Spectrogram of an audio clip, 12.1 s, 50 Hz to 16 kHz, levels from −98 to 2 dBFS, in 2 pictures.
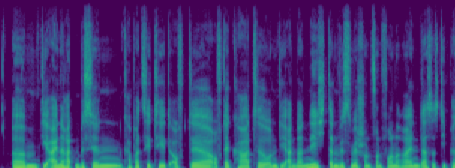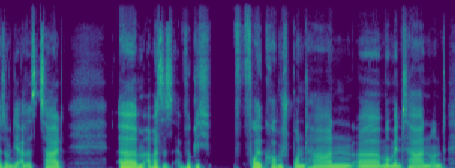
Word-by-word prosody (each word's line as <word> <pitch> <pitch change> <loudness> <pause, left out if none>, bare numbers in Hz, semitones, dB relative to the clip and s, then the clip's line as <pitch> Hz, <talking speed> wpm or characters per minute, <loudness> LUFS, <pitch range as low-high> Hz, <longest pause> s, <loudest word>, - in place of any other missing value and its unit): ähm, 175 -1 +3
die 180 - -2
eine 180 +1 +3
hat 190 - -1
'n 195 - -3
bisschen 175 -2 +1
Kapazität 175 0 -3
auf 175 - -7
der 175 -1 +1
auf 165 - -6
der 185 - -1
Karte 170 -1 -2
und 170 +4 -2
die 170 - -3
anderen 165 +1 -1
nicht, 225 -1 +1
dann 170 +1 +2
wissen 175 0 -2
wir 165 - 0
schon 170 0 -5
von 170 -1 -5
vornherein, 170 0 -1
das 175 +1 -2
ist 195 -1 -8
die 180 - -6
Person, 170 -1 -2
die 170 - -3
alles 165 +1 -1
zahlt, 180 +1 +1 0.7
ähm, 195 -1 +7
aber 190 0 +2
es 185 - +1
ist 195 - -4
wirklich 195 0 -3 0.4
vollkommen 190 - +2
spontan, 175 +1 0
ähm, 170 -1 +2
momentan 170 -1 +1
und 170 +1 -4
175 Hz, 195 wpm, -26 LUFS, 170-185 Hz, 0.7 s, ähm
